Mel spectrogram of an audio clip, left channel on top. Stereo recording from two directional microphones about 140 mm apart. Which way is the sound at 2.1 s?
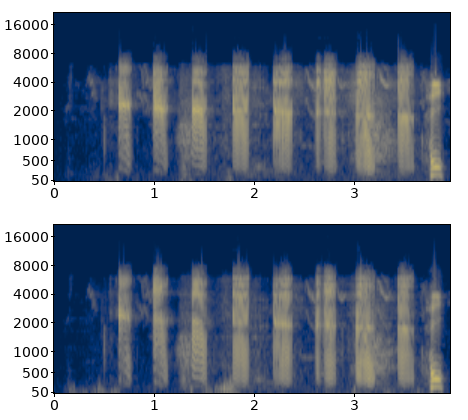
90° right.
